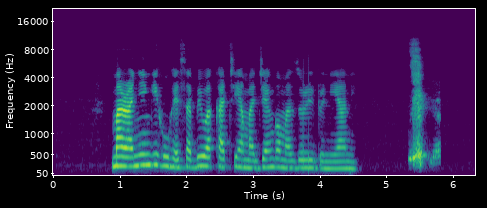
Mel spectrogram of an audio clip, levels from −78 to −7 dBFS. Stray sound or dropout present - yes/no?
yes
